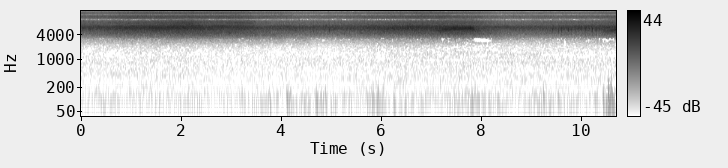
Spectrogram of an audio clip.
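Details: Brood XIII 17-year periodical cicadas, mostly Magicicada cassini with a few M. septendecim, mate and lay eggs on a green ash at Danada Forest Preserve, Wheaton, Illinois, May 31, 2024, with a steady, high, hissing massed chorus.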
